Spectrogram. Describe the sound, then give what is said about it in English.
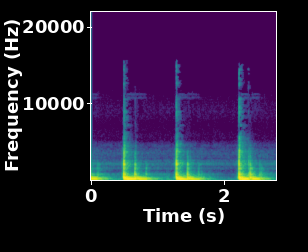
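Electric guitar notes through an old Boss DM3 delay pedal set for a rockabilly slapback: three plucked notes, each followed by one fast, loud repeat that decays quickly before the next note. “how to get that kind of rockabilly delay thing, which I'm using an old Boss DM3 today that I've had forever. And this is the repeat.”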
